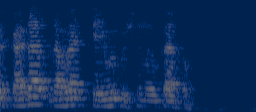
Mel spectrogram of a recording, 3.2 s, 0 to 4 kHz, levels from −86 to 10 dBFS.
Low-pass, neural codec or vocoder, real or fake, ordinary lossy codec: 3.6 kHz; none; real; AAC, 32 kbps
